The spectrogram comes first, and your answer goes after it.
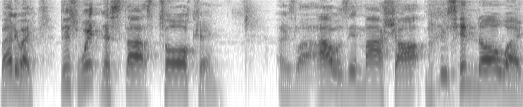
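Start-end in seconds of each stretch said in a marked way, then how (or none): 3.1-4.3 slow, put-on rural American drawl. A speaker quotes a witness living in Norway, in an American redneck accent. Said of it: "I'm doing a redneck accent for him".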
